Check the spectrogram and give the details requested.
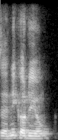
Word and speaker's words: Nico de Jong: With me today, I've got Nico de Jong from LiveTiles. Yes. And Nico, tell us a little bit about yourself. Well, not badly pronounced, Dan. It's Nico de Jong.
